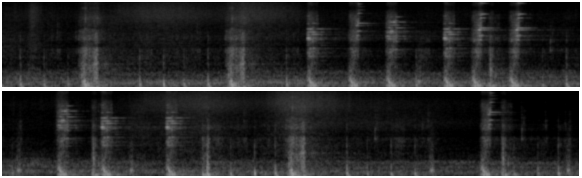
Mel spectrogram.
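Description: A sword swishes and strikes in quick blows.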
